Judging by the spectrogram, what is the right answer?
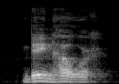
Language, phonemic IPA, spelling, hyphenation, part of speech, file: Dutch, /ˈbeːnˌɦɑu̯.ər/, beenhouwer, been‧hou‧wer, noun, Nl-beenhouwer.ogg
- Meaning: butcher, who professionally sells (and often prepares) meat products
